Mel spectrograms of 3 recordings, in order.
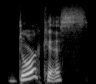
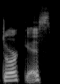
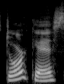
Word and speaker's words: Dorcas: She made her feature film debut in a small role as Dorcis. It is called Dorcas, but it sounds weird like dork. Like I'm calling her a dork, but it is literally pronounced Dorcas.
